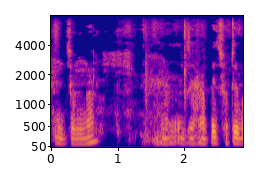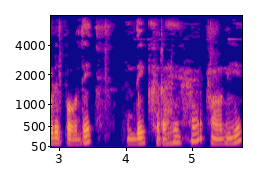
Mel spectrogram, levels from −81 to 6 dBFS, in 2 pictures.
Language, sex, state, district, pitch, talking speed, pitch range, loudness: Hindi, male, Uttar Pradesh, Ghazipur, 120 Hz, 145 wpm, 110-140 Hz, -21 LUFS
